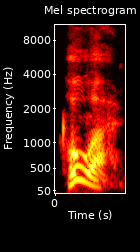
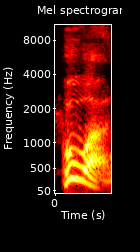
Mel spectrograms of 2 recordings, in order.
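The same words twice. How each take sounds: First: It sounds like firm agreement. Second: It sounds eager and energetic. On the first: The other person is right. "yes, you're right" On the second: The speaker is ready to act. "let's do it"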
